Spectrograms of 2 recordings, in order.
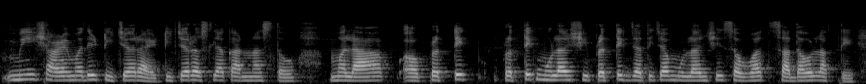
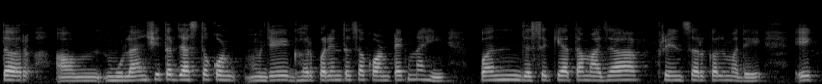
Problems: none marked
